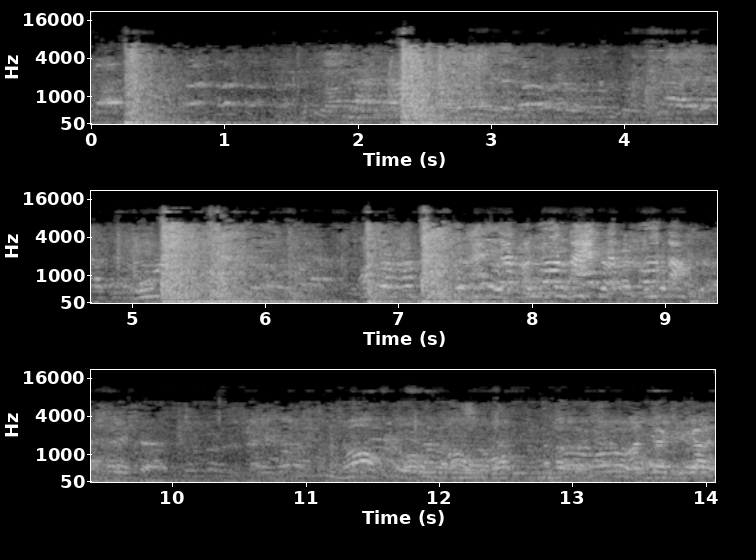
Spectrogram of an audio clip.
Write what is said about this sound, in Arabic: شنو دابا باغي زعما يهرس الباب بالحجره؟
